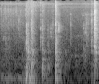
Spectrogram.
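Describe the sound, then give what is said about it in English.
A door is opened to check inside, then shut and secured: a heavy thud, a sharp click, then another knock of the door swinging shut, a few quick mechanical bumps with no voices. “Open the door. Just check there's nothing in there that there shouldn't be.”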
